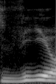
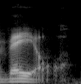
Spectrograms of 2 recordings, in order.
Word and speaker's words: veil: reading it as it's veal. I think he's just mispronouncing veil. Fair enough. Like he's never seen the word veil written out, and so he reads it as veal.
